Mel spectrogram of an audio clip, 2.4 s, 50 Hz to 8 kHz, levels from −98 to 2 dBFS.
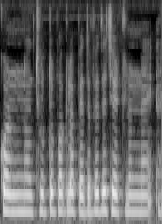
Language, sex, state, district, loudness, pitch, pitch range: Telugu, female, Andhra Pradesh, Sri Satya Sai, -17 LUFS, 230 Hz, 225-235 Hz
